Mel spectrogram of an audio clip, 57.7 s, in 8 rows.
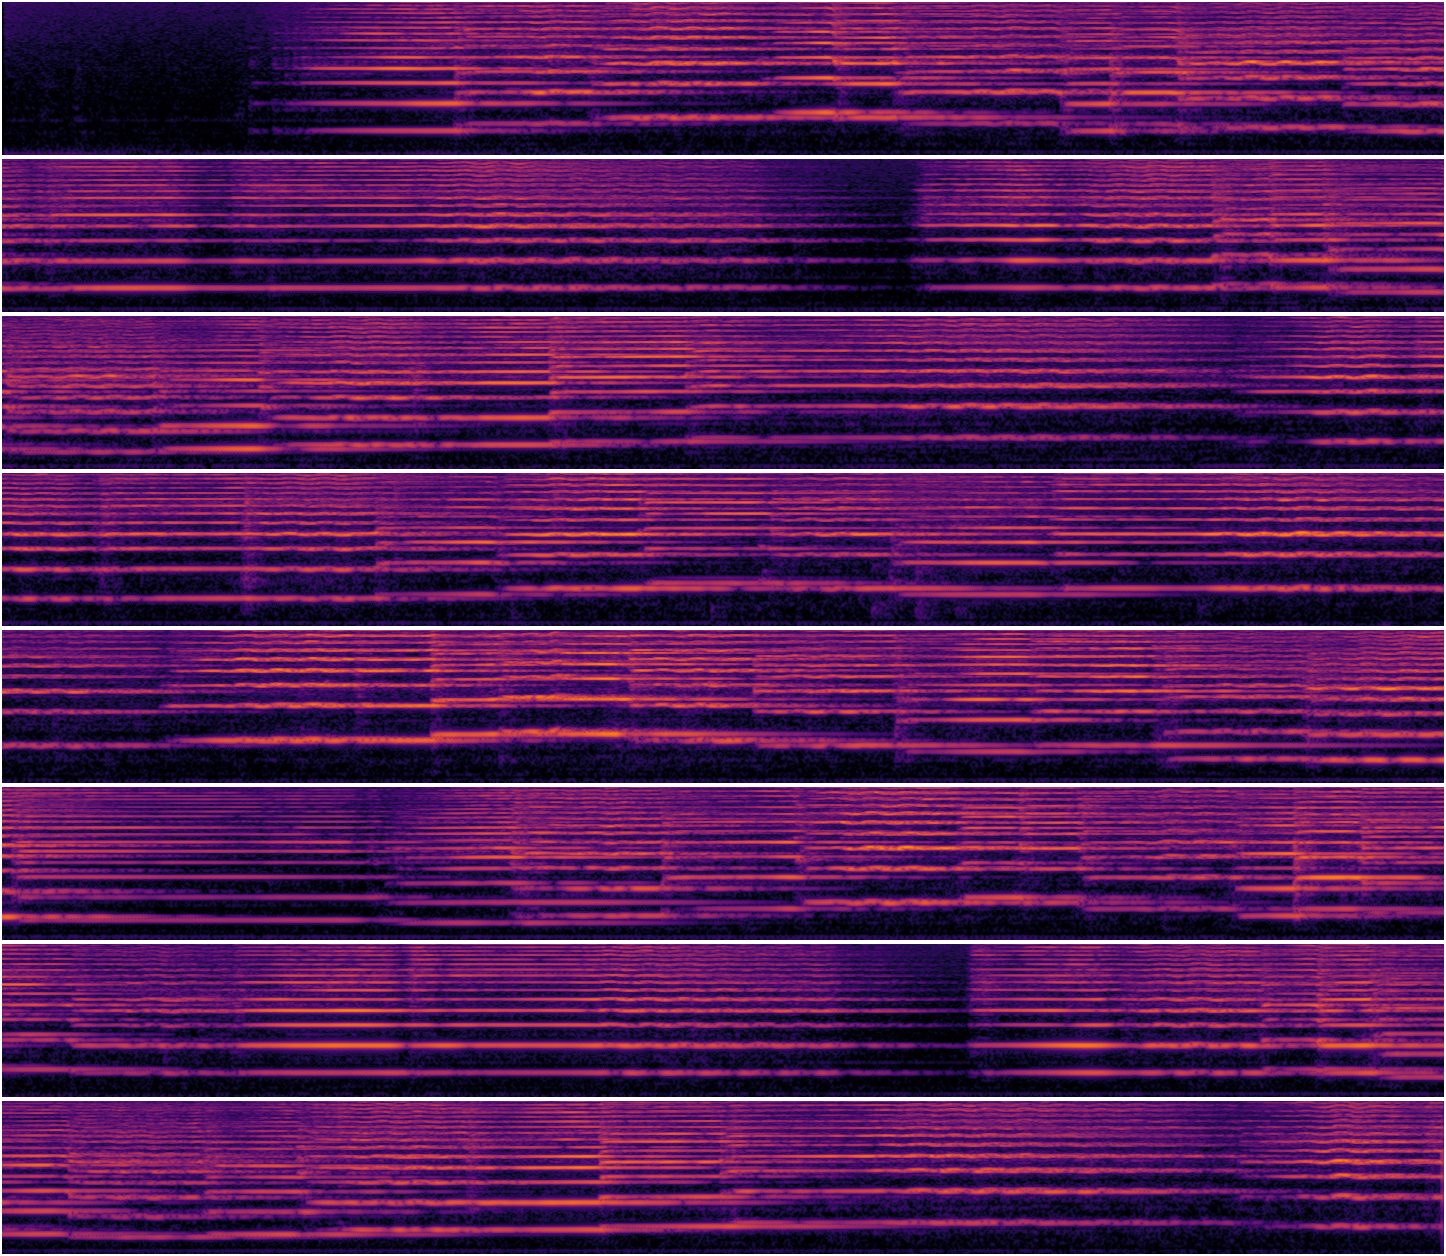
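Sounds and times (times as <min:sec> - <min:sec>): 
violin: 0:01.2 - 0:57.6.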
